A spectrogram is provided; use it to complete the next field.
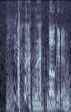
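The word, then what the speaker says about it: Bogata: How do they say it in Texas? Bogota. That's how they say it in Peru. But in Texas, it's Bogota. Bogota.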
